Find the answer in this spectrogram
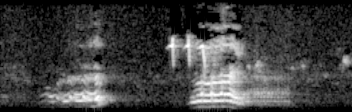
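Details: Yellow-headed amazon giving two harsh, raspy squawks with dense harmonic bands, the second louder and longer, separated by a short gap.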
